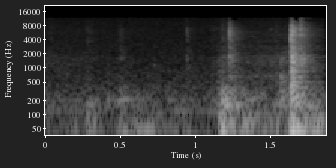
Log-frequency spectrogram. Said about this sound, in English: Okay. Wow, these are really old doors.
